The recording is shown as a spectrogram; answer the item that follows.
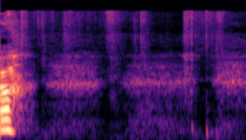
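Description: A horse breathing and snuffling softly at close range, two faint breaths about half a second each, as its muzzle comes right up to the microphone.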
